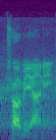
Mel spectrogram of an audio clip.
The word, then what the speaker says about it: Tribbiani: G'day guys, Brad from D1 DLC here at AVCon 2016 with Tribbiani. Yep. Did I say it right? No, a little bit wrong. How do I say it? Tribbiani. Tribbiani, I thought so.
